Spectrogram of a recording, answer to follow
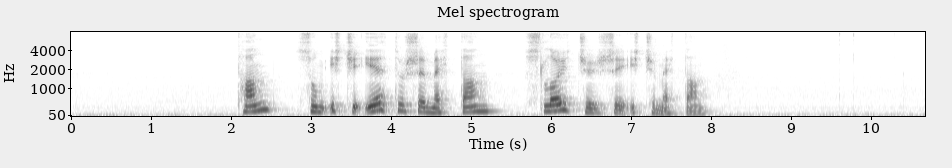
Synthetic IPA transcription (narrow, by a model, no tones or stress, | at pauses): t̪ʰan | sʊmɪt͡ʃːə̰ʔeːt̪ʊɹseːmɛht̪an | slɔʏt͡ʃəɹseːʔɪt͡ʃːəmɛht̪a̰n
